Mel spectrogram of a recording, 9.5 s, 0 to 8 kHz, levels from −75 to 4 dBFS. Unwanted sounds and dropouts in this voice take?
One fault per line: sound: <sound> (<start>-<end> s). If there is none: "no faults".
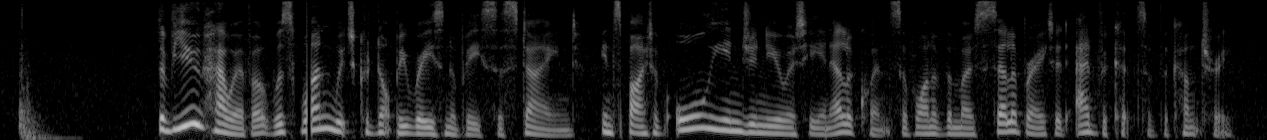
sound: thud (0.1-0.6 s)
sound: dropout (2.3-2.3 s)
